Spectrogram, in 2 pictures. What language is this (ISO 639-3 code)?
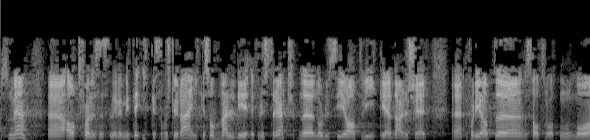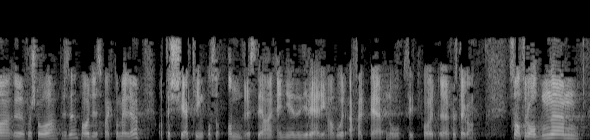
nob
